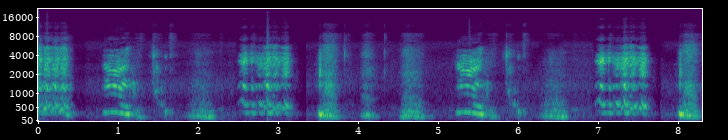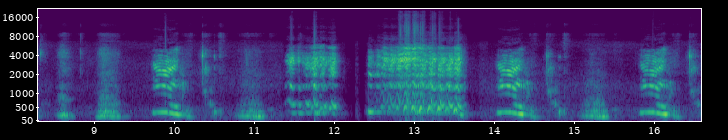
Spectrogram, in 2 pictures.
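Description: A giant panda gives a run of short, nasal, goat-like bleats with brief pauses between them.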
